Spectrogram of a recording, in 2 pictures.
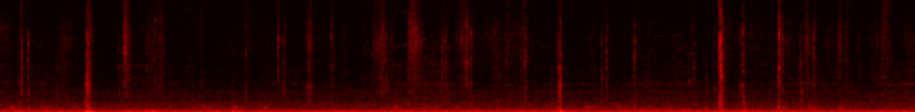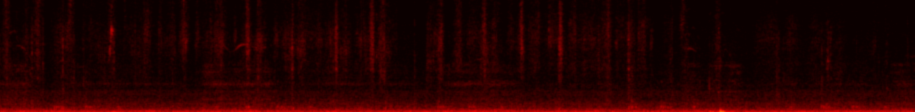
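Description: Trading cards rustle and click as they are shuffled by hand.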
